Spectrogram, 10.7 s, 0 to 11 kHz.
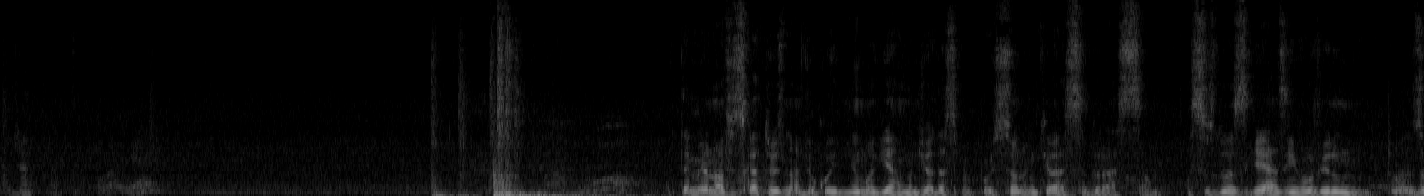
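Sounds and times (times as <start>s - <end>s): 
speech: 0.1s - 0.5s, 5.1s - 10.6s
door pushed shut with knocking thumps: 3.2s - 4.2s.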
